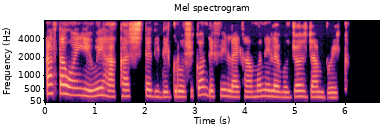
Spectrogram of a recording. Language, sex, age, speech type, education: Nigerian Pidgin, female, 15-29, spontaneous, secondary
